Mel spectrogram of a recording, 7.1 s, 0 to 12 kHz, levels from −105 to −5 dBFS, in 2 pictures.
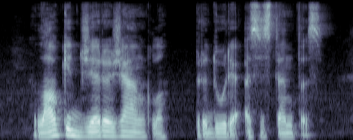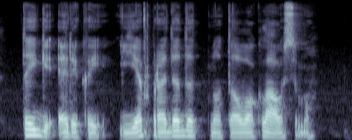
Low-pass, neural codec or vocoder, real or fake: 10.8 kHz; none; real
